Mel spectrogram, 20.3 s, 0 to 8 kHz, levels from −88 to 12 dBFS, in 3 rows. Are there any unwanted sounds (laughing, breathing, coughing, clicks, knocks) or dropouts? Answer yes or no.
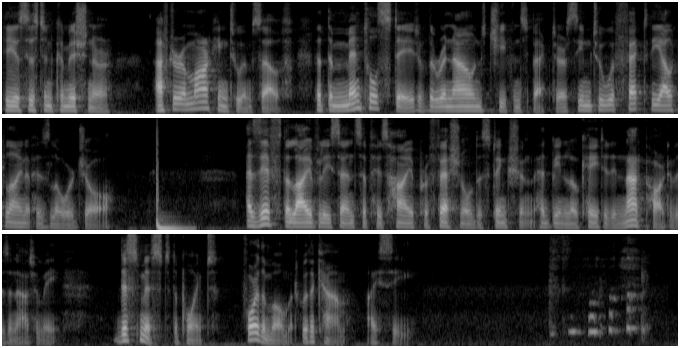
yes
